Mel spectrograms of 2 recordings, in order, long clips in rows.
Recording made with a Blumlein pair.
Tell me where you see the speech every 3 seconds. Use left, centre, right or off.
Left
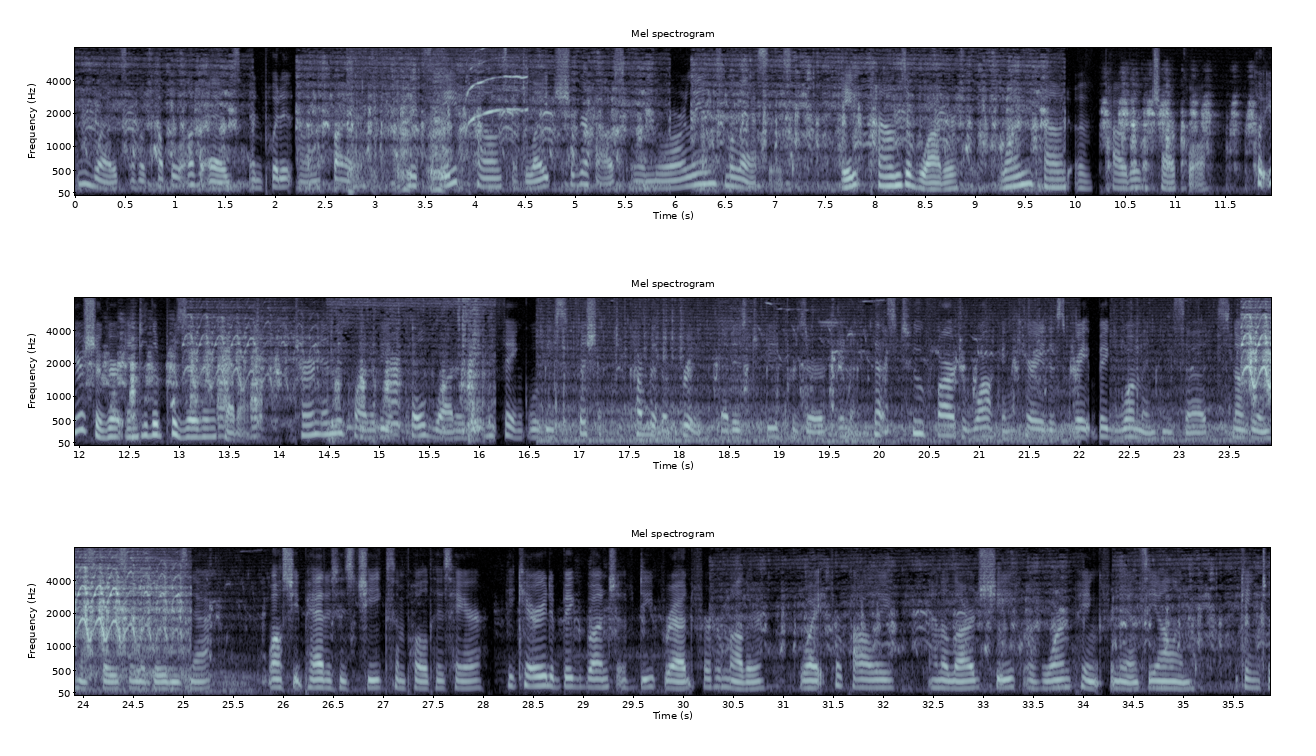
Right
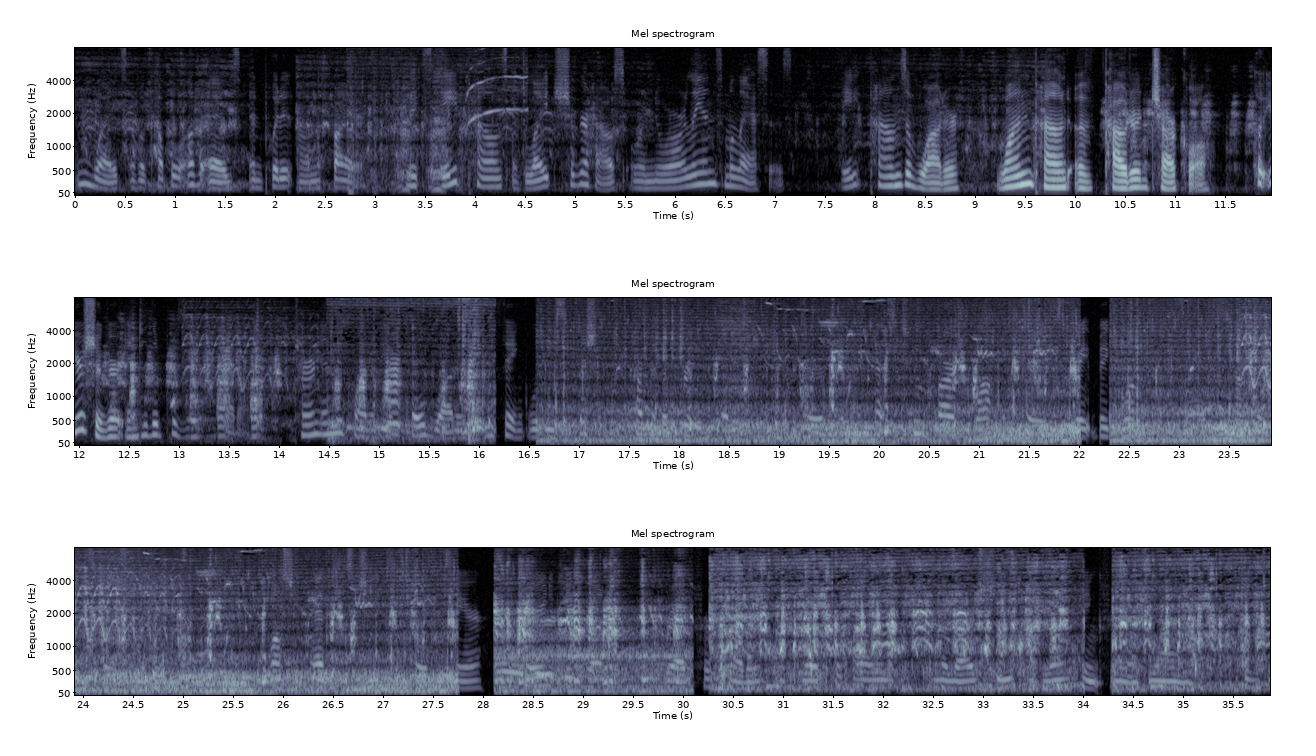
left, left, left, centre, left, left, left, left, left, left, left, left.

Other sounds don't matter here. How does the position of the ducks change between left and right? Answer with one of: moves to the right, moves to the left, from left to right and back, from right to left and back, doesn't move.
moves to the right.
